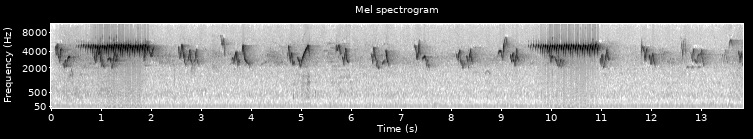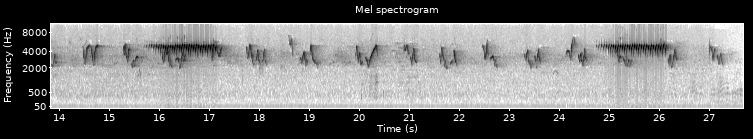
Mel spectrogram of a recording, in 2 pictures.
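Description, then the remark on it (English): A pine warbler sings a soft, lazy trill, repeated four times at unhurried intervals of several seconds, with a steady scatter of short, high chirps and twitters from other birds filling the gaps. “Many pine warblers sing a less musical trill. The song might better be compared to the chippy, but it has a soft, lazy quality.”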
